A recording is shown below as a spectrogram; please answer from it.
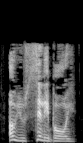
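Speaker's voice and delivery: out of patience. Reading a story aloud, voicing a girl interrupting a boy who won't let her in, impatient. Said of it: "she ran out of patience".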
